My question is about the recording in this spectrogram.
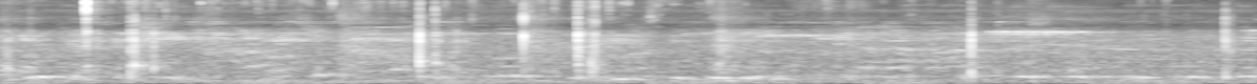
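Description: Close-up chewing and crunching of a snack, with sharp, crisp crackles coming irregularly a few times a second over a low murmur.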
